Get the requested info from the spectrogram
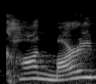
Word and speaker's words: KonMari: And you're saying the KonMari method? Am I saying that right? – Yes, that's correct.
